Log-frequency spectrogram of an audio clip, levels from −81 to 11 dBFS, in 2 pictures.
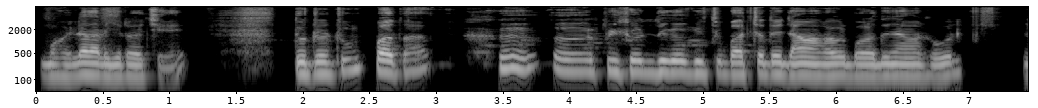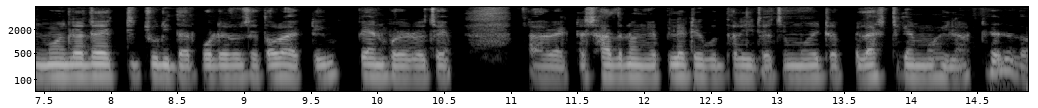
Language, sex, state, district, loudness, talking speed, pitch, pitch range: Bengali, male, West Bengal, Jhargram, -26 LUFS, 175 wpm, 125 Hz, 120-160 Hz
